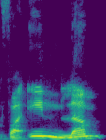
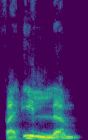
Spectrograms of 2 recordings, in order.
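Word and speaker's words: فإن لم: So instead of saying fa'in lam, taking the trouble to separate both letters, you can merge them and do idgham to make that ease of pronunciation. Fa'illam.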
